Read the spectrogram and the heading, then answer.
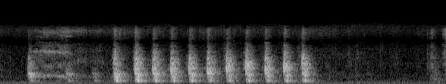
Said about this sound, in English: Let's go. Knock on the door, Hegan. This Carter woman's a maniac.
